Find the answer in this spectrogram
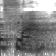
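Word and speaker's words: vla: Ok, et ça, ça s'appelle, tu dis, le, le fla. – fla. Et ça s'écrit avec un V. Oui. Par contre, ok, d'accord. Donc, est-ce que les, les V se prononcent F en néerlandais.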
